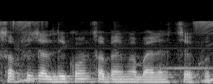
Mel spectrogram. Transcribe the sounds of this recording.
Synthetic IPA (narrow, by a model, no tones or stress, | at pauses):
sɐbsed͡ʒɐld̪ikɔːnsɐbɛ̃ːkmẽbɛːlə̃nst͡ʃɛːkɦoːt̪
